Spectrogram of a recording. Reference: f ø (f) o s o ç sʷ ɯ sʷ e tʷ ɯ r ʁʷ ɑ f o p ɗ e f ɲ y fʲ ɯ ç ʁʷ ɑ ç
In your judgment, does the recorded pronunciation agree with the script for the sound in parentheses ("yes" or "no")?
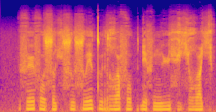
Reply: yes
